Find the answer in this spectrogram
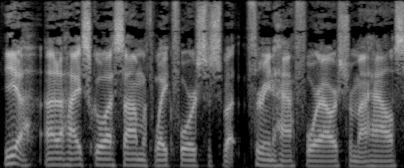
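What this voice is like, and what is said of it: West Virginia accent. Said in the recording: “We're hearing your accent a little bit. You're from Ripley, West Virginia.”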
